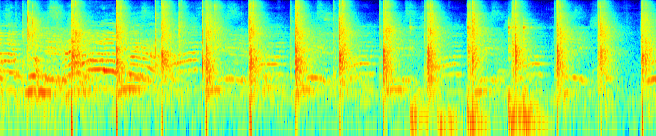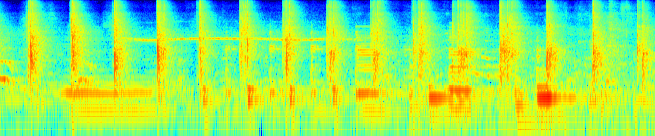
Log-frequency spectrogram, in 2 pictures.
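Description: Audience clapping in time, about two to three claps a second, with voices over the first second. From about seven seconds in, a few held guitar notes sound over the clapping.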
